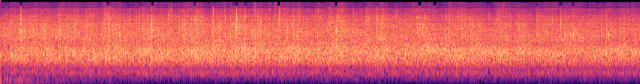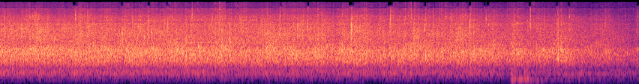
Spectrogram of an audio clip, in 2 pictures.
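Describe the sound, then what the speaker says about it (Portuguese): An audience in a church applauds steadily and loudly, a dense wash of clapping that holds for several seconds before tapering slightly at the end. "Uma salva de palmas para ele, porque ele merece."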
